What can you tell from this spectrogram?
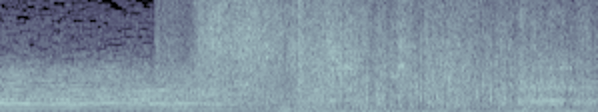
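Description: A train horn blares a steady, sustained chord for about a second, then gives way to a loud, dense roar of rumbling, clattering rail noise that continues to the end.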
